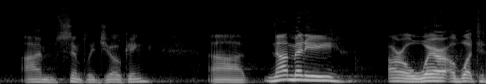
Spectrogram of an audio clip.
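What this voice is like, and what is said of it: Usual voice. Nothing is said of it.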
